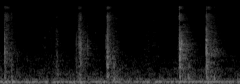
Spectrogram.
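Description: A tarot deck being shuffled in the hands: several separate short, sharp card snaps as cards slap against the deck.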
